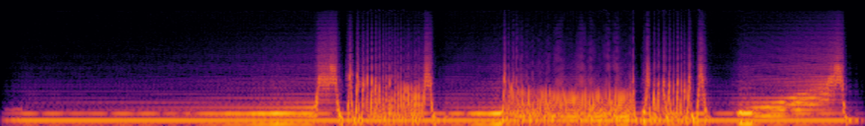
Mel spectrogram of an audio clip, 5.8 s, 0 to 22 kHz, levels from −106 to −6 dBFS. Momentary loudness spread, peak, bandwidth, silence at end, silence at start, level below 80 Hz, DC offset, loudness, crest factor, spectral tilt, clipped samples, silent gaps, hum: 8 LU; -14 dBFS; 6.6 kHz; 0.05 s; 0 s; -40 dBFS; under 0.1%; -31 LUFS; 18 dB; -9 dB/octave; under 0.1%; none; none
